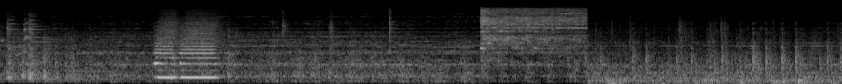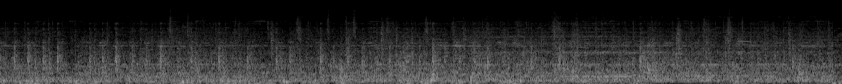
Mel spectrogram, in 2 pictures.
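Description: Vintage electric streetcar on the move: a short, loud pitched toot about a second and a half in, a brief hiss a few seconds later, then the steady rumble and clickety-clack of its wheels on the rails, heard from aboard the car.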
